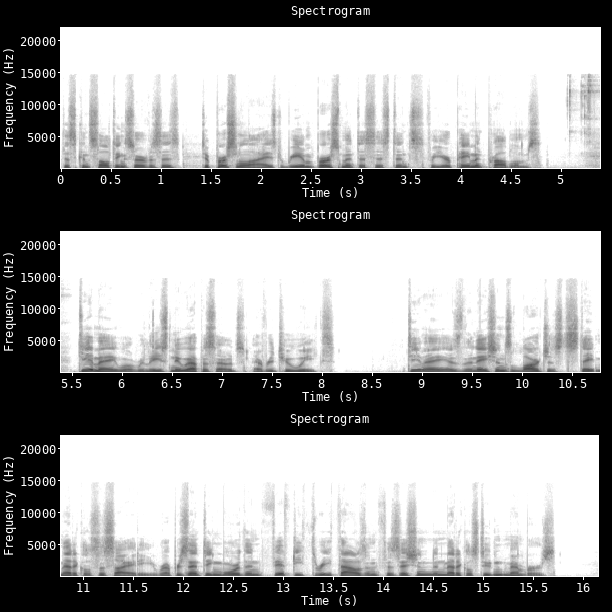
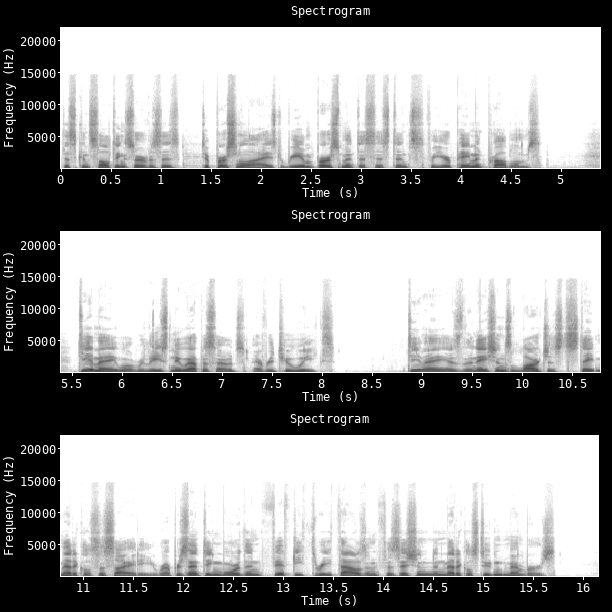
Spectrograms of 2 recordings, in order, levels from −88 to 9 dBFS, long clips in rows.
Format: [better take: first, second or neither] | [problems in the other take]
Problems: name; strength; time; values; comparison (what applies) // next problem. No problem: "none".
second | jangling keys; faint; at 5 s; peak 20 dB below the speech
